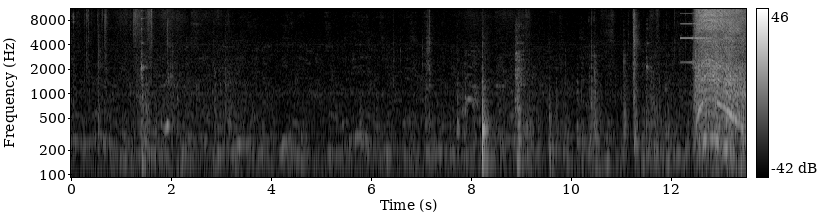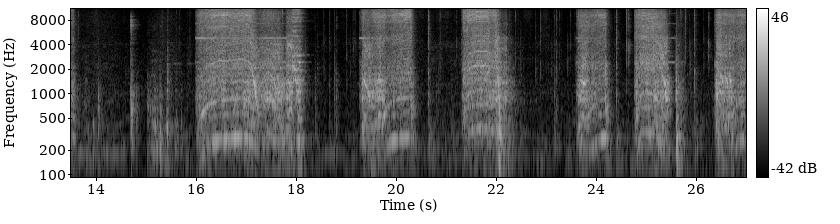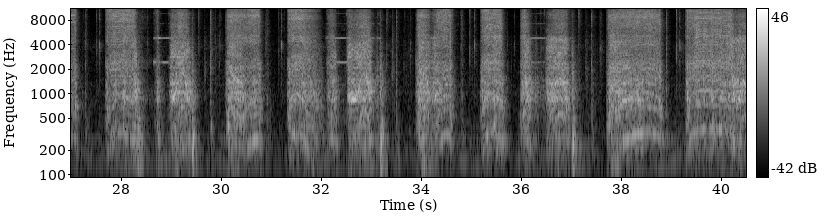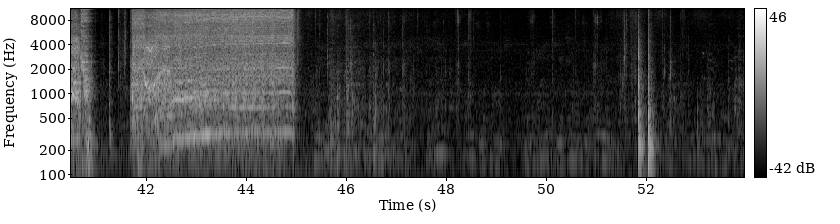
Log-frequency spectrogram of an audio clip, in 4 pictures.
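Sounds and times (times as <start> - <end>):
cordless drill tapping threads: 12.4 - 13.6, 16.0 - 18.2, 19.3 - 20.4, 21.3 - 22.3, 23.6 - 25.8, 26.4 - 33.3, 33.9 - 37.1, 37.7 - 41.0, 41.7 - 45.1.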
